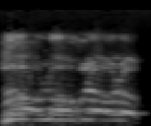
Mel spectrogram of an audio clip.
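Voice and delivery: high frightened cry, repeated; panicked alarm. Retold or imitated. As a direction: point and gasp in terror. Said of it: "he absolutely freaks out".

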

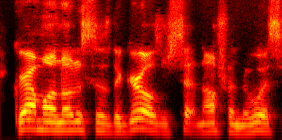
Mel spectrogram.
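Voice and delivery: usual speaking voice

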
